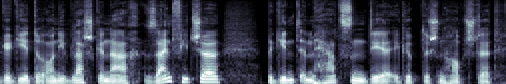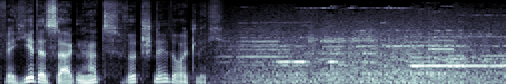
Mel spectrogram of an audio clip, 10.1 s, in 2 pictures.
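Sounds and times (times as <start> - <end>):
speech: 0.0 - 7.6
dense car traffic in central Cairo: 7.1 - 10.1
car horns tooting: 7.3 - 10.1.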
